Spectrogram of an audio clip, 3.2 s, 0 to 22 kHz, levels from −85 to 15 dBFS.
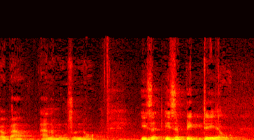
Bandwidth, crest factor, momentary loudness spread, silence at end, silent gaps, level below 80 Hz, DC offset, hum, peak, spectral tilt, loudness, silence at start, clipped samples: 16.5 kHz; 16 dB; 11 LU; 0 s; none; -52 dBFS; under 0.1%; none; -6 dBFS; -5.5 dB/octave; -22 LUFS; 0 s; under 0.1%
